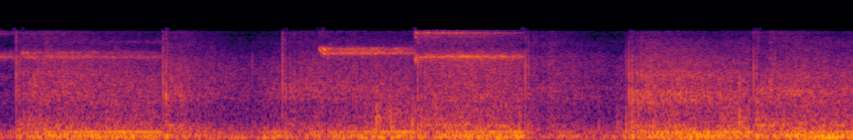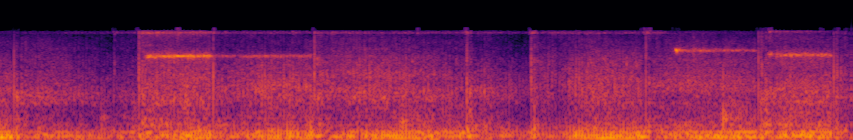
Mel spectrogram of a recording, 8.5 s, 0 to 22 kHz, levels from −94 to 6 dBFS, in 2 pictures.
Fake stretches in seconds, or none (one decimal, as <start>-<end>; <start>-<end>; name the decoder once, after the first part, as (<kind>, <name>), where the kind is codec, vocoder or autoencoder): 4.6-7.6 (vocoder, Vocos)

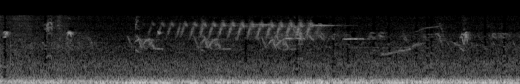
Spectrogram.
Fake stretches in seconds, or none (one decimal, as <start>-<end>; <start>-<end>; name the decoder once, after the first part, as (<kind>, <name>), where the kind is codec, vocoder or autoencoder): 1.8-4.6 (vocoder, Vocos)

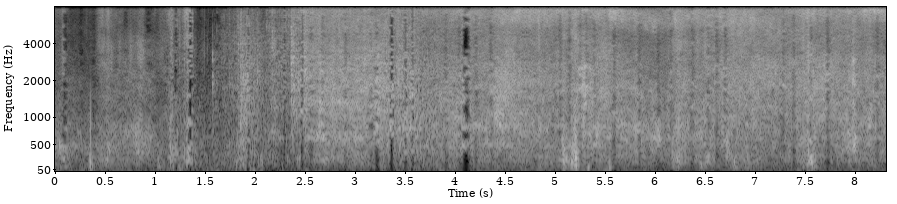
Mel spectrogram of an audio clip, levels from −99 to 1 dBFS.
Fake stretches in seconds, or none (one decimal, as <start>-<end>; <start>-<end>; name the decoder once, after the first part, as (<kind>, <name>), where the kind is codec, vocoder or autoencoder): 0.0-1.1 (vocoder, Vocos); 2.5-3.3; 3.8-8.3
